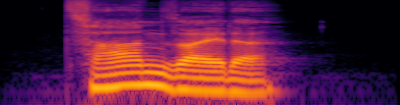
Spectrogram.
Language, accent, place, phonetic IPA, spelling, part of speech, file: German, Germany, Berlin, [ˈt͡saːnˌzaɪ̯də], Zahnseide, noun, De-Zahnseide.ogg
- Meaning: dental floss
